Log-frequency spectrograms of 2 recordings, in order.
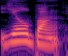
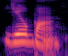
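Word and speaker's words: Yilbang: milbong jummy now this man's native name name was really yil bang pronounced in English yil bong he first put in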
